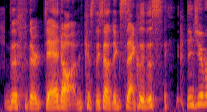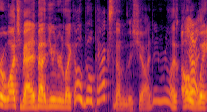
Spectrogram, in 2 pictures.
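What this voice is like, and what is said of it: Usual voice. Nothing is said of it.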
